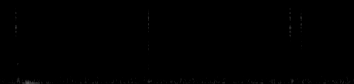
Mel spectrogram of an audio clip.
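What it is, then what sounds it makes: Plastic mechanical keyboard. Fingertips type on a white RK61 60% mechanical keyboard with plastic keycaps, lubed red switches and a hollow plastic case. Four short, sharp, bright clicks sound, spaced apart and fading almost instantly, over a low, quiet background rumble.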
